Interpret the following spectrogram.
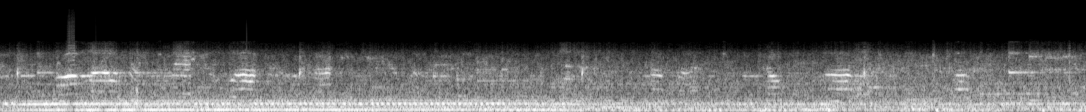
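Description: A Toyota car driving, heard from inside the cabin: a steady low engine and road drone that holds for about six seconds, then eases off.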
